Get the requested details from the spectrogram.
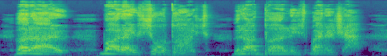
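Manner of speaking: sick-sounding, worn-out voice. Imagining how a football manager would sound with covid: Sean Dyche with covid voice. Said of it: "What's Sean Dyche gonna sound like if he got covid?".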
